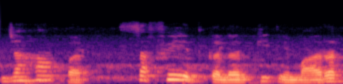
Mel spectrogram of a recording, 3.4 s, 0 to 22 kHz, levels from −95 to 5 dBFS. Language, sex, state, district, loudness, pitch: Hindi, male, Rajasthan, Bikaner, -16 LUFS, 180 Hz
